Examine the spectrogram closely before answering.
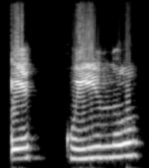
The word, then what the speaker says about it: equino: Enxágue, equino, o U recebia trema, mas agora não recebe mais. Equino, dá para perceber o U pronunciado.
